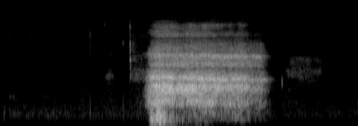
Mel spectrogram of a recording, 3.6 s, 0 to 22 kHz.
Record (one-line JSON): {"exhalation_length": "3.6 s", "exhalation_amplitude": 20800, "exhalation_signal_mean_std_ratio": 0.47, "survey_phase": "beta (2021-08-13 to 2022-03-07)", "age": "18-44", "gender": "Female", "wearing_mask": "No", "symptom_none": true, "smoker_status": "Current smoker (1 to 10 cigarettes per day)", "respiratory_condition_asthma": false, "respiratory_condition_other": false, "recruitment_source": "REACT", "submission_delay": "2 days", "covid_test_result": "Negative", "covid_test_method": "RT-qPCR", "influenza_a_test_result": "Negative", "influenza_b_test_result": "Negative"}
